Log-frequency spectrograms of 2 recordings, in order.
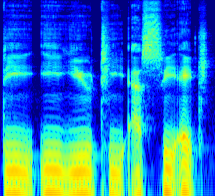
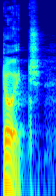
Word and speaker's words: Deutsch: named AF Deutsch and I'm sure I'm mispronouncing that but that's his name de UT s CH Deutsch so I'm gonna say Deutsch Deutsch who was five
